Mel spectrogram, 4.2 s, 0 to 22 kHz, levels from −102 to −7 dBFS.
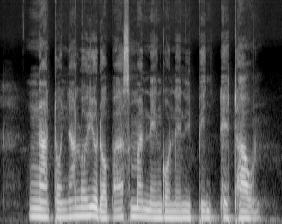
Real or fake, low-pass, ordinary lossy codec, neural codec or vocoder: real; none; none; none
